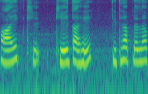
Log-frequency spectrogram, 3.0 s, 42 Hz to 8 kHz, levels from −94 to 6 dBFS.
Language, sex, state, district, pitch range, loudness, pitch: Marathi, female, Maharashtra, Chandrapur, 245-275 Hz, -14 LUFS, 260 Hz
